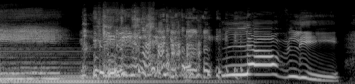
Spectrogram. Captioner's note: children giggling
